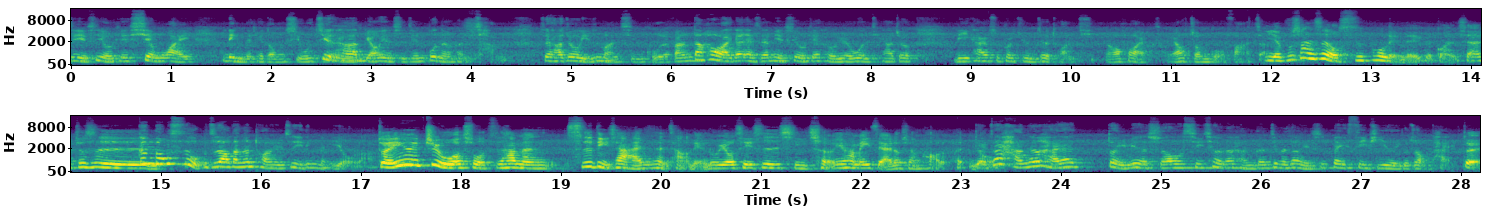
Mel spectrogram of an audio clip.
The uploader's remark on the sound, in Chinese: 音量注意，音質注意。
